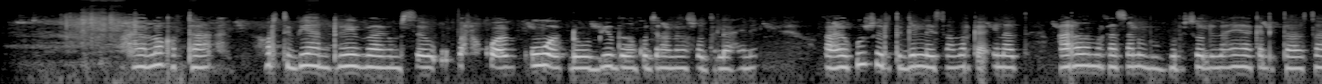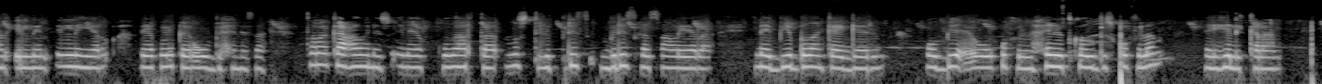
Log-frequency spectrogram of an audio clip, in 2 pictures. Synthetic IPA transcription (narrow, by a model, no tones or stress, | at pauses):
wɑħɑlɔːqɑbt̪ʰaː | hɔrt̪ʰɐbɪjanrɛvaːɣɐmɪsɛwɑħkʰʊkʰʊɡɖɐwɔbijɐbɐðɐŋkʰʊt͡ʃɪɾaːnlɐɣɐsɔːd̪ɪlaːʕɪnɛ | wɑħɑːjkʰusuːrt̪ʰɐɡɛlɪnɛjsaːmɐrkʰa̰ʔɪnaːd̪ | ʕɑːɾɐðɐmɐrkʰaːsaːnʊbʊrbʊɾɪsɔːɖɪnɑʕjɐɦɐkʰɐɖɪɡ̚t̪ʰaːsaːnɪlɪlːɪjɐrliːqliːqɪjɾɔʊbɪħɪnɛjsaː | t̪ʰɐnɔːkʰaːʕɑːwɪnɛjsɔɪnɛjqʊðaːrt̪ʰɐmʊst̪ɪlbbɪɾɪskʰɐsaːnlɐjɛːlaː | ɪnɛjbɪjɐbɐðɐŋkʰaːɡaːɾɪn | ɔːbɪjɐʔɛʊkʰʊfɪlnɐħɪlɛd̪kʰɔːðʊbɪskʰʊfɪlɐn | ɛjɦɛlɪkʰɐɾaːn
